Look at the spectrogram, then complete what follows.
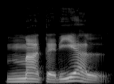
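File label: "material", Spanish, male; mekanta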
